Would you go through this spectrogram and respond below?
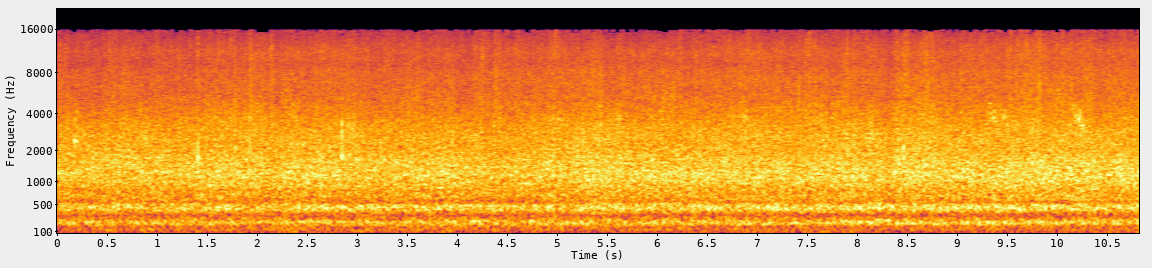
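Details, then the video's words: Honeybees swarming in and out of their hive in spring among blooming flowers, a dense continuous low humming buzz of many wings, steady and even throughout without pause. "1 Hour of a Beehive ASMR"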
